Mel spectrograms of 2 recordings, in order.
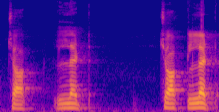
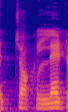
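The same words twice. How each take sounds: First: ચોકલેટ as "CHOK-lut"; correct pronunciation. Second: ચોકલેટ as "chok-LATE"; common local pronunciation. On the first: Teacher showing learners the word, correct pronunciation. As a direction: say ચોકલેટ with a short weak "lut". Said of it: "એનો ઉચ્ચાર થાય". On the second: Teacher showing how we say it, common pronunciation. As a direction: say ચોકલેટ with a full "late" ending. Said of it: "આપણે ચોકલેટ બોલીએ છીએ". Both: Shown as a demonstration.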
